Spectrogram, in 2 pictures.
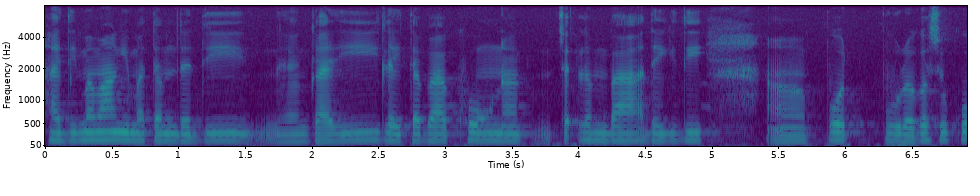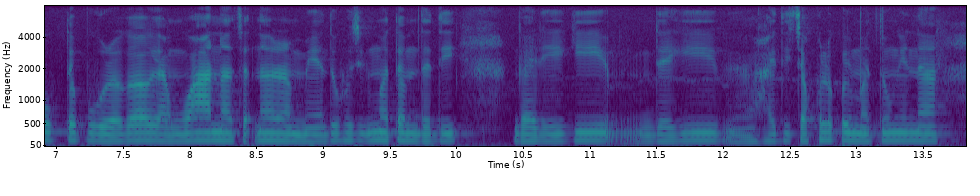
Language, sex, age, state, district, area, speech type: Manipuri, female, 45-60, Manipur, Tengnoupal, rural, spontaneous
